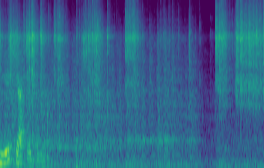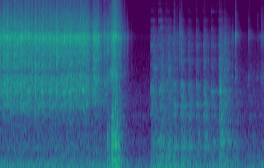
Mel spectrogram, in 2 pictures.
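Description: Small shells clatter onto a cloth-covered table.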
